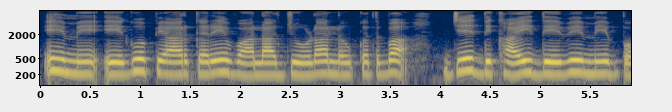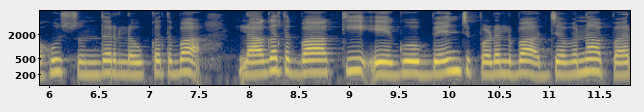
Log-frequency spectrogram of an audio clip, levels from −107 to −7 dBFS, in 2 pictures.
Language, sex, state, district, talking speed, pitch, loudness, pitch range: Bhojpuri, female, Bihar, Gopalganj, 120 wpm, 215 Hz, -25 LUFS, 210-230 Hz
